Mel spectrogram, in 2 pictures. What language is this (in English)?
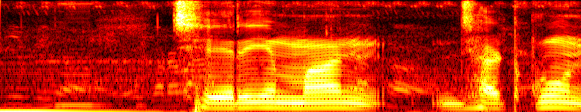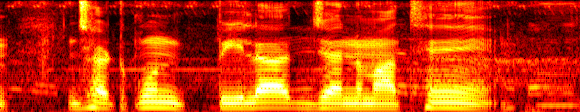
Chhattisgarhi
